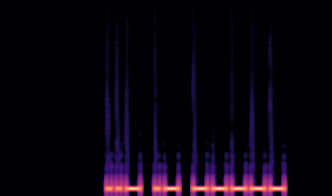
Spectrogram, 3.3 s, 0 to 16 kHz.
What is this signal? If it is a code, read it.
Morse code, heard as a keyed tone, about 25 wpm, 700 Hz. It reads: UA0
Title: Callsign Prefixes for Top 50 DXCC - 25wpm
